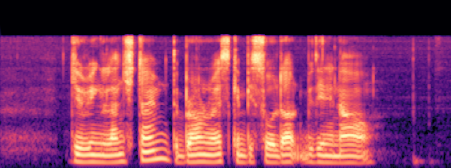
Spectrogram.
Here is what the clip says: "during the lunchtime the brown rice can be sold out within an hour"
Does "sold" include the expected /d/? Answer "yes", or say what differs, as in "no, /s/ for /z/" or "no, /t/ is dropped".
yes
